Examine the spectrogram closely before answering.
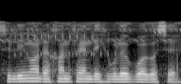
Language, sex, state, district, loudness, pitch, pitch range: Assamese, male, Assam, Hailakandi, -15 LUFS, 130 Hz, 120-135 Hz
